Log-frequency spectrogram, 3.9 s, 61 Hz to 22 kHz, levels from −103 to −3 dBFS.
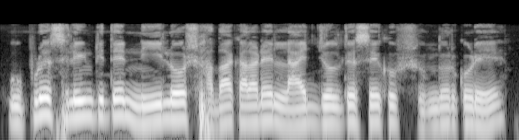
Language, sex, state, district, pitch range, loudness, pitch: Bengali, male, West Bengal, Alipurduar, 125-150 Hz, -15 LUFS, 130 Hz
